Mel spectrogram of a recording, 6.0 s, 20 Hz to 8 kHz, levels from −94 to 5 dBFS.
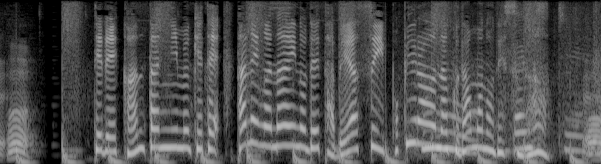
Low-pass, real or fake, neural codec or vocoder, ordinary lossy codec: none; real; none; none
